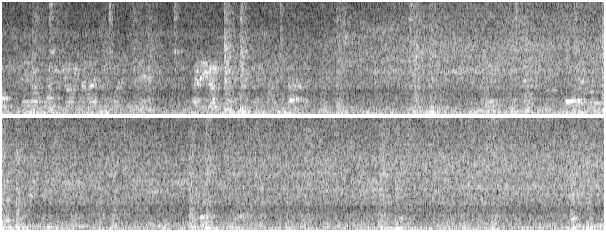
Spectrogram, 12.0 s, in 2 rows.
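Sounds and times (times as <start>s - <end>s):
train interior rumble: 0.0s - 12.0s.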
